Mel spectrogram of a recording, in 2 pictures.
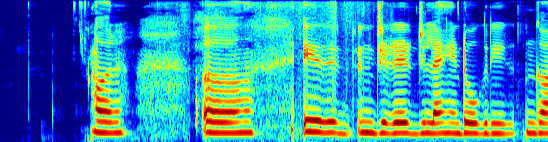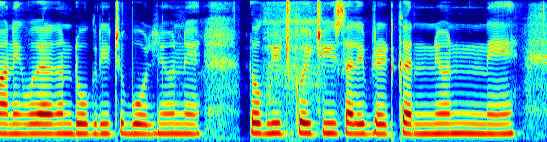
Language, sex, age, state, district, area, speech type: Dogri, female, 18-30, Jammu and Kashmir, Samba, urban, spontaneous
